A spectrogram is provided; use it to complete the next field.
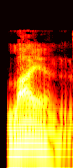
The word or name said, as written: lions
